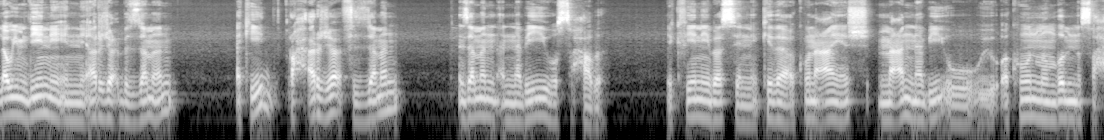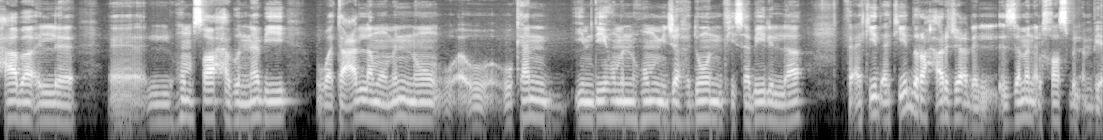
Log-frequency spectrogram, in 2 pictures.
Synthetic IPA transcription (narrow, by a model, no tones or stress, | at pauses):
lawjɪmd̪iːniʔɪnːiʔɑɾˤd͡ʒaʕbɪzːaman | ʔakʰiːd̪ɾˤɑ̰ːħʔɑ̰ɾˤd͡ʒaʕfizːaman | zamanɪ̰nːabɪjwɨsˤːɑ̥ħɑːba | jakfiːnibasːʔɪnːikɪðaʔa̰kʰuːnʕaːjɪʃmaʕanːabiwʔakʰuːnmɪnðˤɨmnɨsˤːɑħɑːbaʔɪli | lɦʊmːsˤɑːħɪbʊnːabi | wʔat̪ʕa̰lːamumɪnːu | wkaːnjɪmd̪iːɦʊmʔɪnːɦʊmːjd͡ʒaːɦɪd̪uːnfisabiːlɪlːaː | faʔakiːd̪ʔakiːd̪ɾˤɑːħʔɑ̰ɾˤd͡ʒaʕlɪ̰zːamanɪ̰lxɑːsˤːbɪlʔambɪja̰ːʔ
